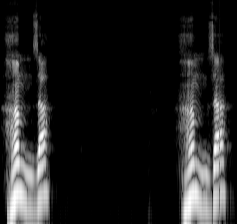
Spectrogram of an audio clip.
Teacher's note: next حمزہ، حمزہ اس کو بغیر کھینچے اور بغیر جھٹکا دیے نرمی سے پڑھتے ہیں، اور اس کی جو ادائیگی ہے یہ بھی ہا کی طرح ہے، یہ بھی حلق کے سب سے نچلے حصے سے ادا کیا جاتا ہے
